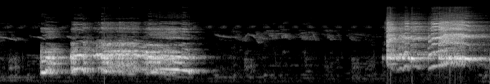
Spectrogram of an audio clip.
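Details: Vigorous crowing of a male green junglefowl from Java: a long raspy crow of about one and a half seconds, then a second loud crow after a short pause, faint bird twitters in between.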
